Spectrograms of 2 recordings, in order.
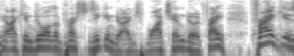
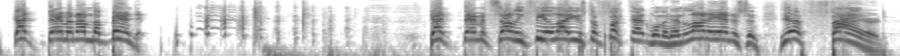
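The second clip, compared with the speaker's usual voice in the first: angry Burt Reynolds; 13 semitones higher than usual. Acted. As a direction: yell it as a furious washed-up star. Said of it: "What do you think that would have sounded like".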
